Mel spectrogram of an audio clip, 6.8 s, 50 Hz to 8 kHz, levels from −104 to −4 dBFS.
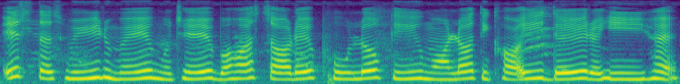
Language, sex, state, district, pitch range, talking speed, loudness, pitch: Hindi, female, Madhya Pradesh, Katni, 225-255 Hz, 115 wpm, -13 LUFS, 245 Hz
